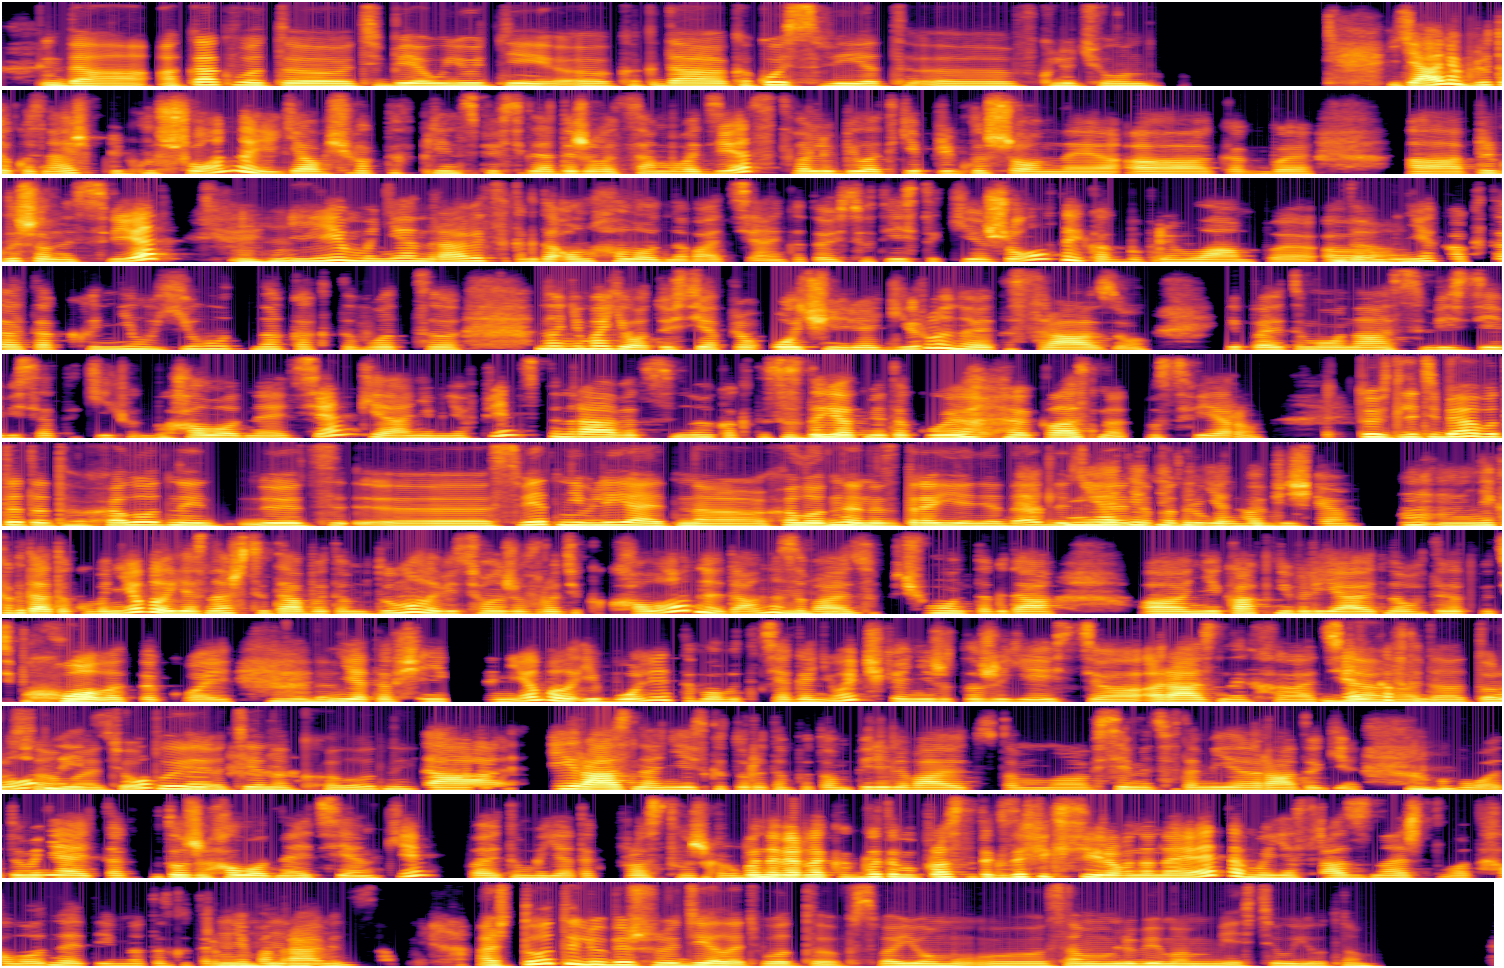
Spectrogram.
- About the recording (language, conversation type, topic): Russian, podcast, Где в доме тебе уютнее всего и почему?
- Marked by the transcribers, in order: tapping; chuckle; laughing while speaking: "холодное"; other background noise; other noise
